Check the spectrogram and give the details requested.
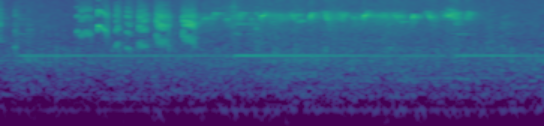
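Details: Amazilia hummingbird calling: a quick burst of sharp, very high chirps, then a thin, high twittering run lasting about two seconds, over a faint steady background hum.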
